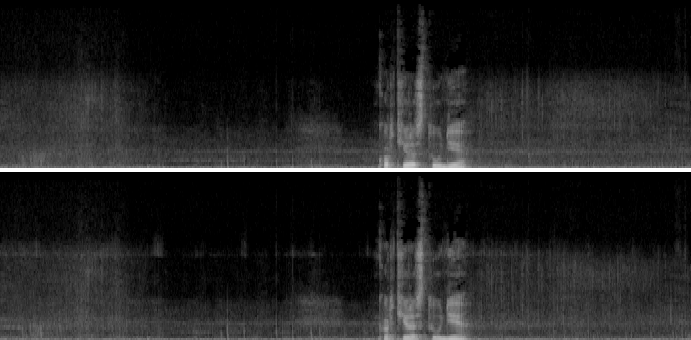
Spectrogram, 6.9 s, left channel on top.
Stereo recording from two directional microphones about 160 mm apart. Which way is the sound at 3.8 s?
10° left (ahead or behind).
